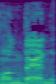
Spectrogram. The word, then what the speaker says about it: konten: Kemudian konten huruf K, O, N, T, E dan N, jadi bukan konten seperti dalam bahasa Inggris.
